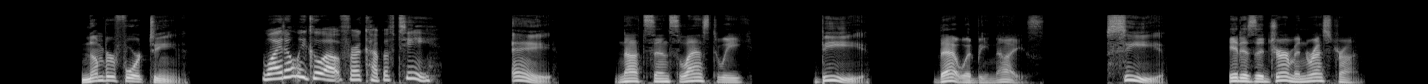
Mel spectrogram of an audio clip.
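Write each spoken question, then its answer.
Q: Why don't we go out for a cup of tea?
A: B: That would be nice.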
